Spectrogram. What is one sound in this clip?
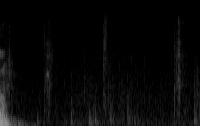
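Footsteps tread on a wooden floor.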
